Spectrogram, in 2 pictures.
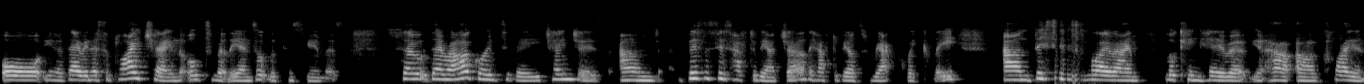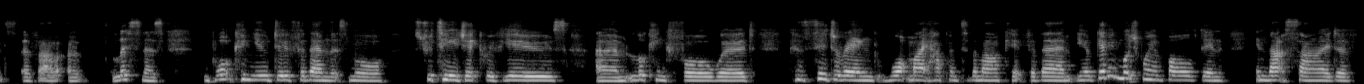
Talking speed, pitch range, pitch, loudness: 185 wpm, 180-215 Hz, 195 Hz, -25 LUFS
